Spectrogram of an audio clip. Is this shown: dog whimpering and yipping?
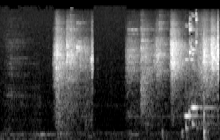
yes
